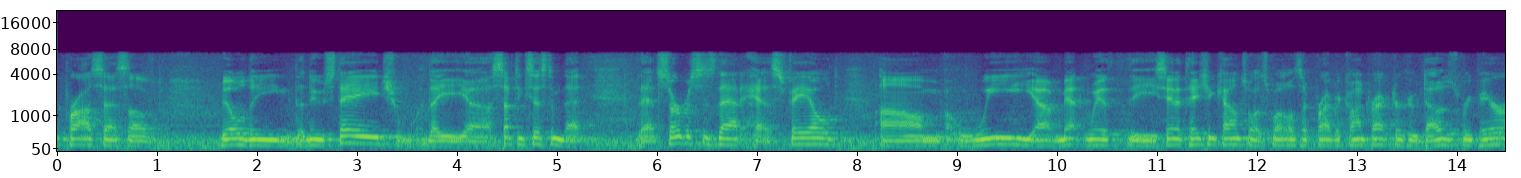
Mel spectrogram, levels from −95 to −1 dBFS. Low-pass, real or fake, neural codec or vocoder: 7.2 kHz; real; none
